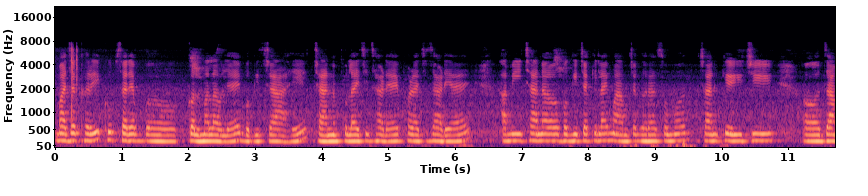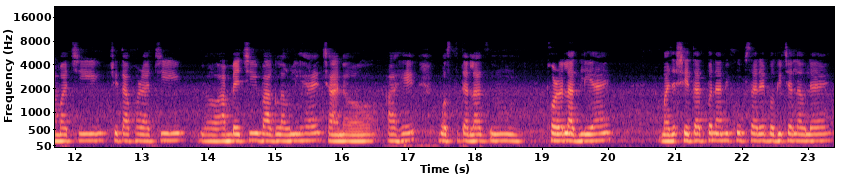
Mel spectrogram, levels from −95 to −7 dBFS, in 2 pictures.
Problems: background sounds at intervals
